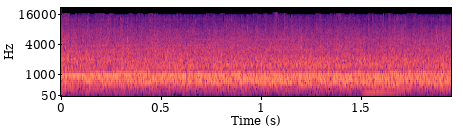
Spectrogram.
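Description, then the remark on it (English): A steady wash of audience applause for performer Robbie McShane at the end of his set, dense and continuous for the whole stretch, a broad crackling hiss of many hands clapping together with no voices rising above it. “One more time, let's hear it for Robbie McShane.”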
